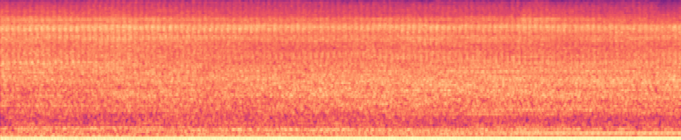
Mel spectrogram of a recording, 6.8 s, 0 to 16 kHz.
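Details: Classic Rover Mini with points ignition, started after sitting three months: loud, steady low idle with even firing beat and no knocks or misses; healthy idle, best kept running at least 30 minutes afterward.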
